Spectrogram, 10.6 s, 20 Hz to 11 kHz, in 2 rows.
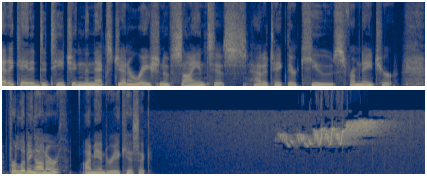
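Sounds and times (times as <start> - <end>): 
speech: 0.0 - 7.2
Cerulean Warbler singing: 8.8 - 10.2.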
